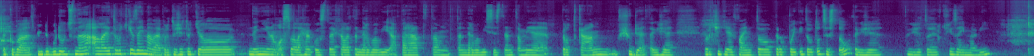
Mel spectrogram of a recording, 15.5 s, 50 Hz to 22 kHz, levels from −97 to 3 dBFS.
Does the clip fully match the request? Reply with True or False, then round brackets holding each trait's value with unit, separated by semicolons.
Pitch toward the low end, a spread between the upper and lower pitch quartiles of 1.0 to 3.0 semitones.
False (180 Hz; 2.4 semitones)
